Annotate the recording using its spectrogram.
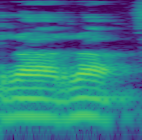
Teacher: भी आप बता सकते हैं जैसे हम रा बोलेंगे रा रा तो रा बोलेंगे तो हमारी जीभ आगे से मुड़ गई होगी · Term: लुंठित व्यंजन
